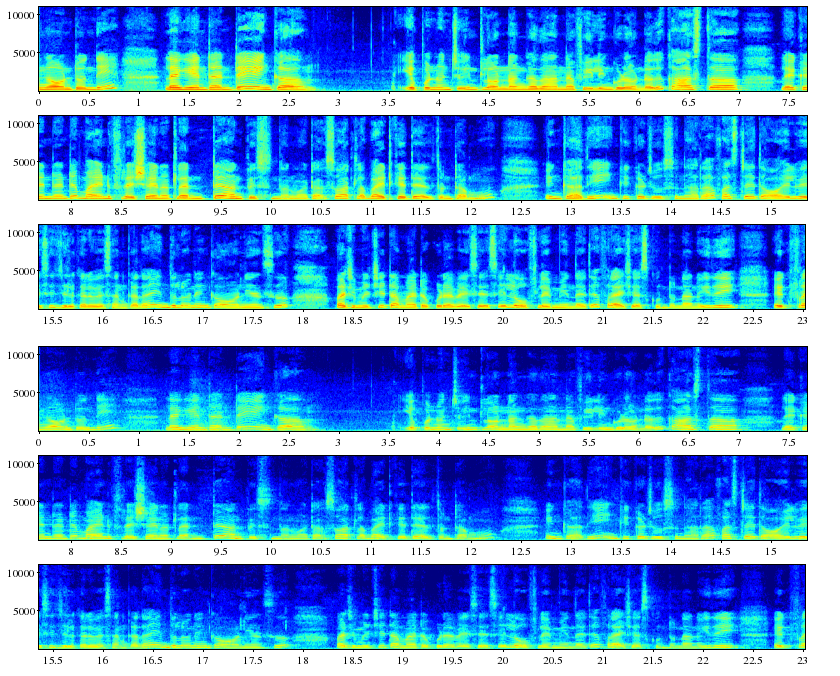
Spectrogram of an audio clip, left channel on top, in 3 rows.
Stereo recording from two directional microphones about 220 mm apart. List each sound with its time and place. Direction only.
0.0 s a woman's voice: 40° left (ahead or behind)
3.7 s a woman's voice: 35° left (ahead or behind)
